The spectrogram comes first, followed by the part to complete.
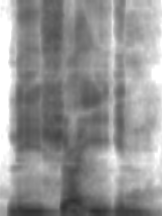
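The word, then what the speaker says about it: لِشَايْءٍ: Jadi bacanya sya bertemu ya. Syai lisyaaiin ini alif ini abaikan. Contoh walaquulanna lisyaaiin inni lisyaaiin. Lisyaaiin sya bertemu ya syai dibaca pendek saja.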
